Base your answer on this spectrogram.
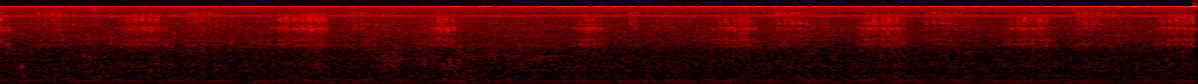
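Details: Napping cat Paco, paw held over his eyes during his afternoon sleep, gives quick breathy snores, somewhat faster than once a second, with a low rumbling undertone and steady room hum.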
